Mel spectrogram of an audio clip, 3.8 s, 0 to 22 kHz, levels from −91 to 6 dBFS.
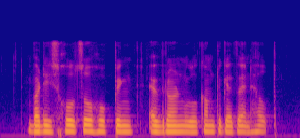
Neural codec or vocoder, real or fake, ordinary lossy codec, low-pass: none; real; none; 7.2 kHz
